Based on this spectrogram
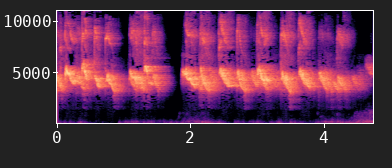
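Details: White-eye held captive, no supplements, singing on 29 April 2022: clean, rapid high-pitched chirping phrases of falling notes, one brief silent break, otherwise quiet background.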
